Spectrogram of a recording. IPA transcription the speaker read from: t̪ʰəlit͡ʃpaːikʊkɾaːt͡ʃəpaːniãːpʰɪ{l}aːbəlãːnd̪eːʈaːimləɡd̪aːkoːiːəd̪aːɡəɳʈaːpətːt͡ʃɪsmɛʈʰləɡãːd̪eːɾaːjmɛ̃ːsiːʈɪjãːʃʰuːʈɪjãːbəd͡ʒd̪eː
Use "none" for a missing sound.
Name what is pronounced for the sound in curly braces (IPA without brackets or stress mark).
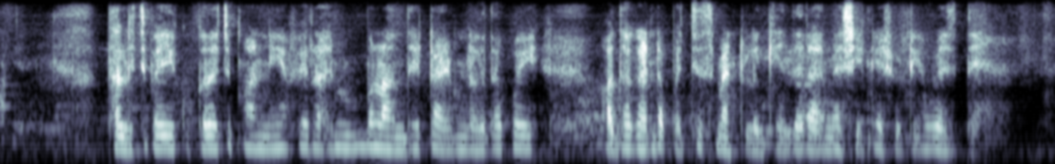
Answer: ɾ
